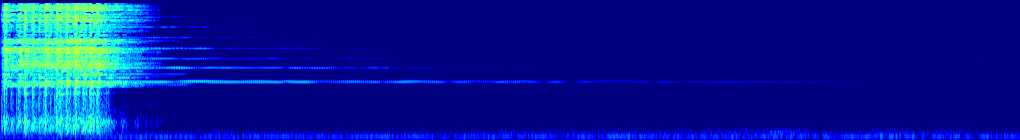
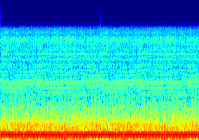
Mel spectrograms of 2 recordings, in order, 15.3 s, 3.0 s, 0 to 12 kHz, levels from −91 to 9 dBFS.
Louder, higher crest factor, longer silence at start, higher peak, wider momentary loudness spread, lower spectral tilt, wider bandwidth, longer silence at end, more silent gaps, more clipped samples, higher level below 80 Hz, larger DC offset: second, -21 LUFS vs -7 LUFS; first, 28 dB vs 4 dB; about the same, 0 s vs 0 s; second, -6 dBFS vs -2 dBFS; first, 20 LU vs 1 LU; second, 3 dB/octave vs -9.5 dB/octave; first, 11.5 kHz vs 5.4 kHz; first, 13.15 s vs 0 s; neither; neither; second, -78 dBFS vs -14 dBFS; second, under 0.1% vs 2%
